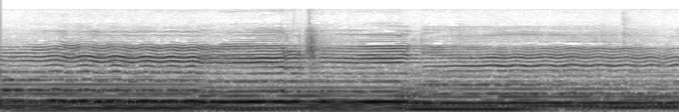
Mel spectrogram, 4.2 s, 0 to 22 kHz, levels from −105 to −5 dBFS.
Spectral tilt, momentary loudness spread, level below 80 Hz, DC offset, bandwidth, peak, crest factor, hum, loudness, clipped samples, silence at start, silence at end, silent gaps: -9 dB/octave; 6 LU; -38 dBFS; under 0.1%; 6.6 kHz; -6 dBFS; 10 dB; none; -18 LUFS; under 0.1%; 0 s; 0 s; none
